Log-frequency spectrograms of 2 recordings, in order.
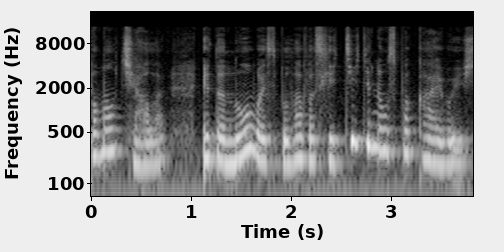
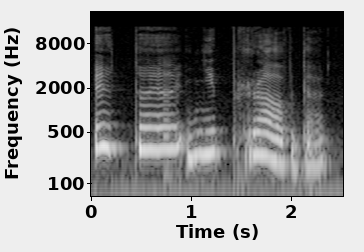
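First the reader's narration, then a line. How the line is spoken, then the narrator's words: Slow indignant. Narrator (Russian): медленно и с негодованием произнесла Рита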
